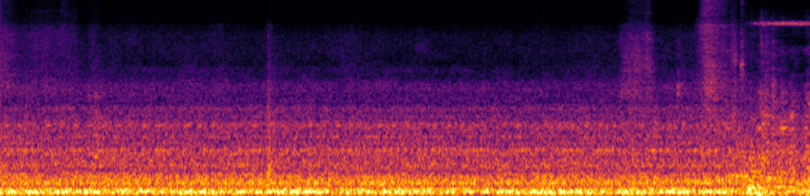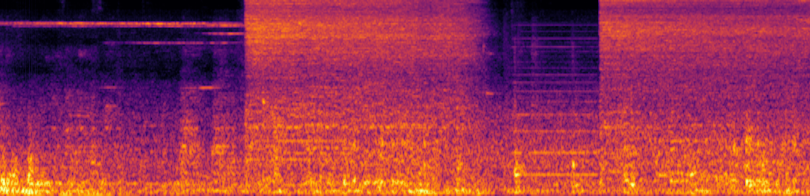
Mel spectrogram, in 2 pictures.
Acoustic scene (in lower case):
bus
